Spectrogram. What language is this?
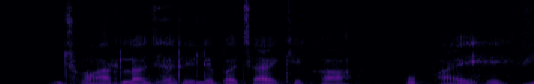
Chhattisgarhi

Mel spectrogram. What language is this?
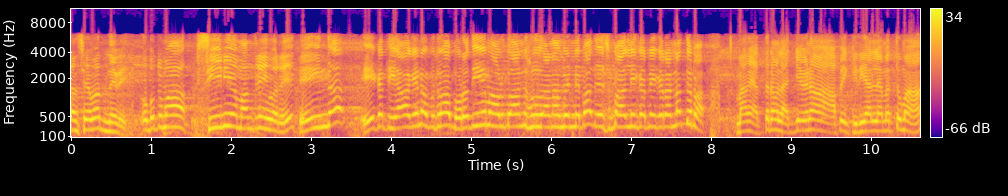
Indonesian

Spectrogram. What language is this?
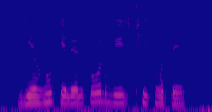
Maithili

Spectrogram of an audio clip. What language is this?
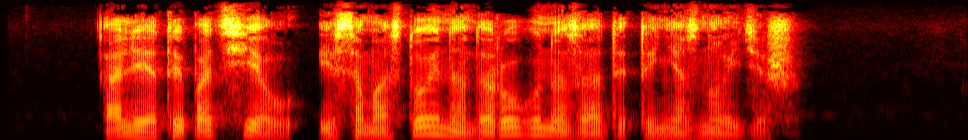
Belarusian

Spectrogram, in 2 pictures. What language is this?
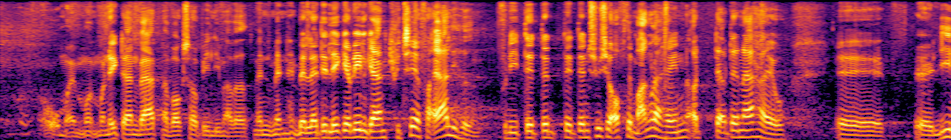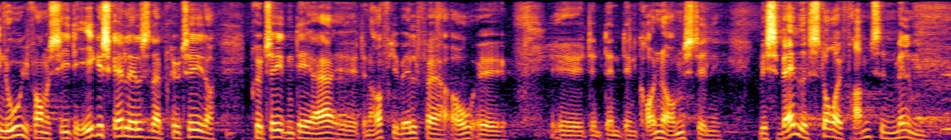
Danish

